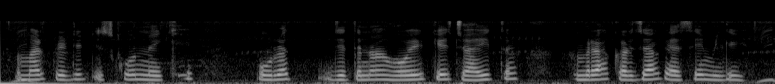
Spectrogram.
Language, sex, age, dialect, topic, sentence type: Bhojpuri, female, 25-30, Southern / Standard, banking, question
